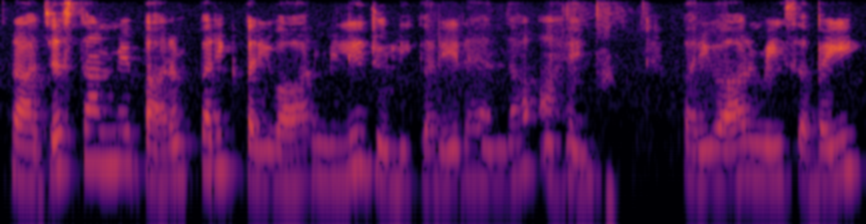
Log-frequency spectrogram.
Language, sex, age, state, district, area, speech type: Sindhi, female, 45-60, Rajasthan, Ajmer, urban, spontaneous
